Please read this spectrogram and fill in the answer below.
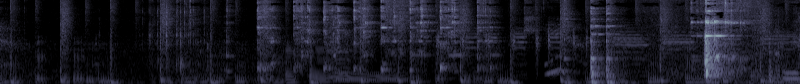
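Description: A metal whisk clinking and scraping against glass mixing bowls as thick muffin batter is poured from one bowl into another, in scattered small knocks. There is a single sharper, louder knock about seven seconds in.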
